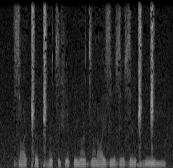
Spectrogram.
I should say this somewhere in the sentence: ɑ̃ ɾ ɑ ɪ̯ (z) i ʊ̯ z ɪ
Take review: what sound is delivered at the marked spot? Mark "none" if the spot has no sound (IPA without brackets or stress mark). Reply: z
